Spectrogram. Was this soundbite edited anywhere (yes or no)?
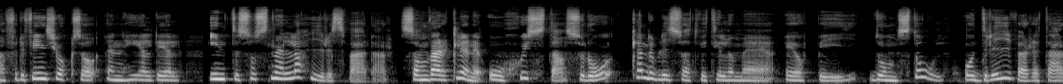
yes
